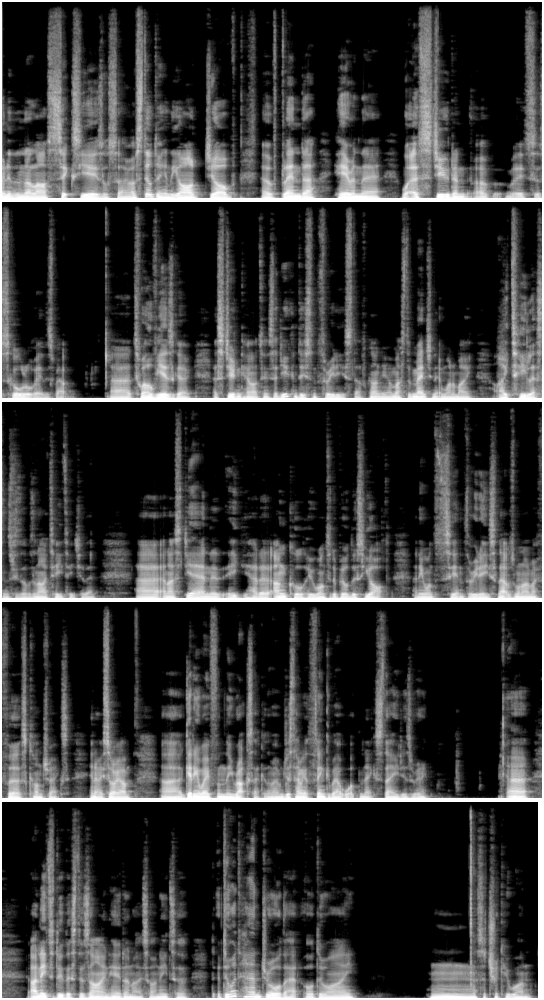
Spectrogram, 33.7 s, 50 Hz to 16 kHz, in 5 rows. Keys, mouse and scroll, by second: 24.1-27.1 middle drag, 28.6-31.7 middle drag.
